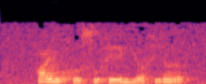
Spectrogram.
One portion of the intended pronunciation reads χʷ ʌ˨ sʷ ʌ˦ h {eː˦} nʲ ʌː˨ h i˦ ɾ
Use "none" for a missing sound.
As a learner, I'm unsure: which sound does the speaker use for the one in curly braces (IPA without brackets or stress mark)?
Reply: eː˦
